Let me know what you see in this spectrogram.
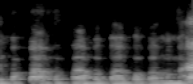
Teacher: ਇਹ ਹੋਠੀ ਵਿਅੰਜਨ ਨੇ ਸਾਰੇ, ਹੋਠ ਜੁੜਦੇ ਹੈ, ਲਿਪਸ ਜੁੜਦੇ ਹੈ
